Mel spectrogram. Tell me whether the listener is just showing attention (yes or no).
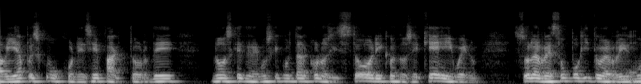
yes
